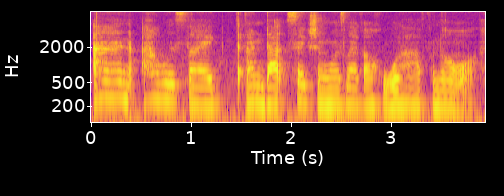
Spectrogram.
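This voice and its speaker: A woman speaks fairly slowly while noticeable background noise and audible room echo surround her. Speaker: YouTuber reviewing online courses. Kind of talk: product review monologue. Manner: animated.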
